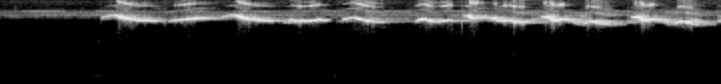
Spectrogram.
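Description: An ultramarine grosbeak sings a rapid run of clear, warbled whistles, sliding up and down in quick connected phrases.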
